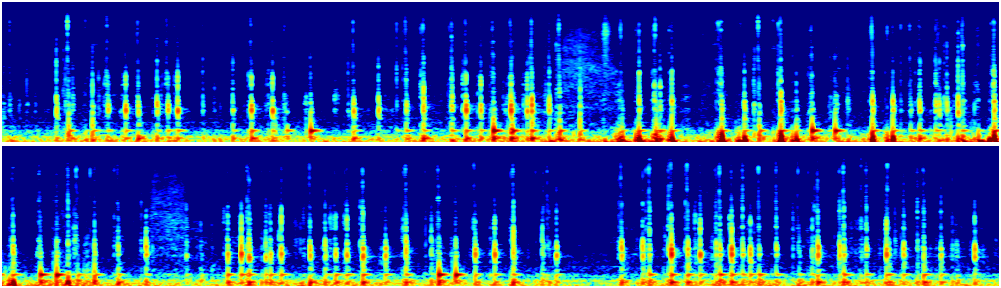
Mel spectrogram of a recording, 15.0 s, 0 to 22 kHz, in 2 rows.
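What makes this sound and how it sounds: A compact 68-key mechanical keyboard with dark plastic keycaps and silent switches is typed on with the fingertips of both hands. Soft, muted keystrokes patter in quick, dense runs, with their weight sitting low and dull rather than bright. A louder, busier burst of typing comes in the middle.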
